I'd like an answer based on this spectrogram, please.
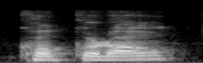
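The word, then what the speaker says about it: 心: like the heart so in japanese heart is pronounced shin or kokoro it can be uh related in meaning to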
